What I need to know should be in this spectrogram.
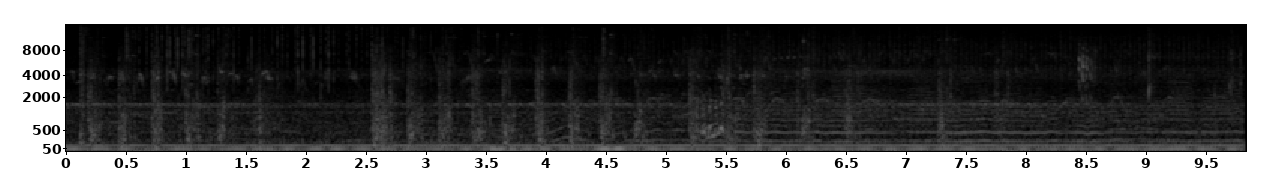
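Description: Footsteps crunch softly on dry soil.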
